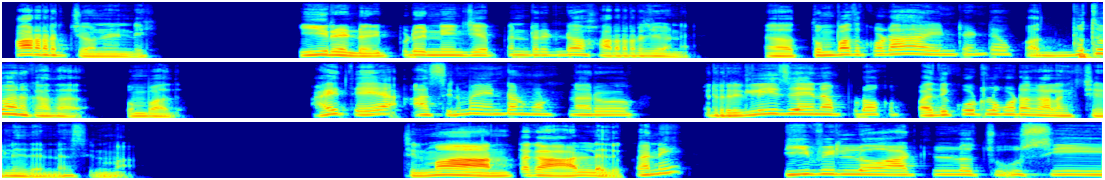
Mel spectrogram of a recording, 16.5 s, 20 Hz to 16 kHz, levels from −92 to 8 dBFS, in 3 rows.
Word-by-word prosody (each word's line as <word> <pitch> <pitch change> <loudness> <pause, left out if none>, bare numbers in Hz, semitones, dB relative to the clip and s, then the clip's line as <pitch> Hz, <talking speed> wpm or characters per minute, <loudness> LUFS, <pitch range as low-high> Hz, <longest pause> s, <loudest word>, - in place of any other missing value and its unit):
Horror 195 -4 +6
జోనండి. 115 -2 -5 0.8
ఈ - - +5
2 140 -7 +4
ఇప్పుడు 180 +7 -4
నేను 170 -1 0
చెప్పిన 165 +3 -5
2 175 +3 -3
హర్రర్ 135 -1 -2
జోనే. 110 -5 -6 0.4
ఆహ్, 125 -1 +1
'తుంబాద్' 190 +5 +1
కూడా 220 +3 +2 0.2
ఏంటంటే, 205 +2 -8
ఒక 210 - -31
అద్భుతమైన 185 +9 0
కథ. 130 -1 -2 0.3
'తుంబాద్' 125 -2 -4 0.7
అయితే, 215 -4 0 0.3
ఆ - - +2
సినిమా 200 +7 -5
ఏంటనుకుంటున్నారు 200 -5 -4 0.6
రిలీజ్ 220 +10 0
అయినప్పుడు, 215 -2 -1
ఒక 195 - -20 0.2
10,00,00,000 210 +7 -1
కూడా 200 -1 0
కలెక్ట్ 140 -2 -2
చేయలేదండి 125 0 -4
ఆ - - -8
సినిమా. - - -10 1.4
సినిమా 150 +6 +4 0.2
అంతగా 150 +3 +3
ఆడలేదు. 150 +3 +1
కానీ 225 +10 0 0.6
టీవీల్లో, 215 +1 0
ఆటిల్లో 200 +1 -3
చూసీ, 195 0 -3
185 Hz, 140 wpm, -23 LUFS, 140-210 Hz, 1.4 s, Horror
